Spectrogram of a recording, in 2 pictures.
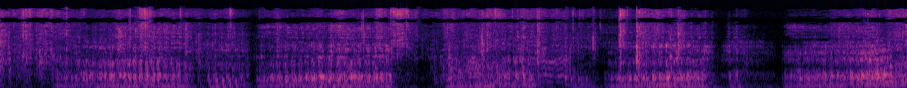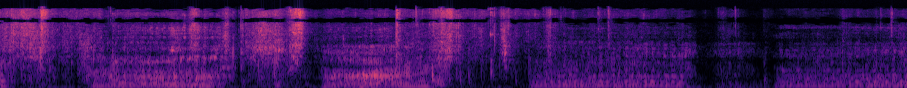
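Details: Dagmar the chug plays with a pup, giving a steady run of throaty, rough growls, each lasting about a second, about eight in all, with brief pauses between them.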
